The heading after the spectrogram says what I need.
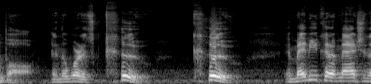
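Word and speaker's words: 九: You pronounce the 9 in Japanese this way, ku.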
